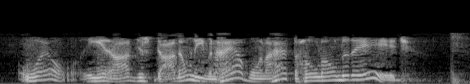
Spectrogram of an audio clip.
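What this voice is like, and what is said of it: Exaggerated Southern US accent. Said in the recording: “phony accents... I believe you're calling from South Carolina, but drop the accent.”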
